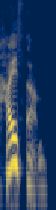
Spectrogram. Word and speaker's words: Haitham Hassan: Pronounced Haitham.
